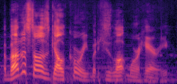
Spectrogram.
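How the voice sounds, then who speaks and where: A man's voice: mid-range voice, huge pitch swings, quick pace, sharp tone. A man narrating a tabletop game as game master, explaining things to the players. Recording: music under the voice.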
